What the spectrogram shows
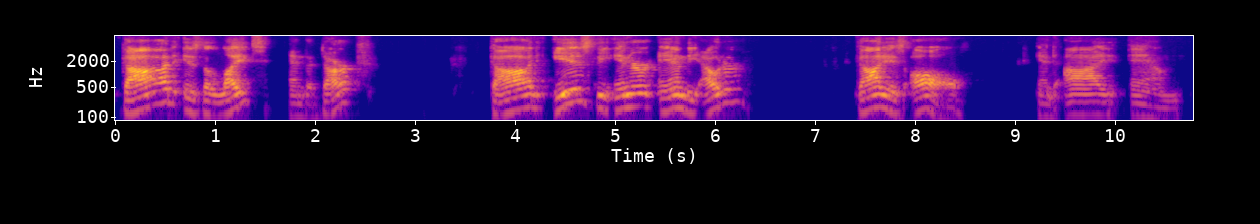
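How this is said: It is said with strong intention and purpose.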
